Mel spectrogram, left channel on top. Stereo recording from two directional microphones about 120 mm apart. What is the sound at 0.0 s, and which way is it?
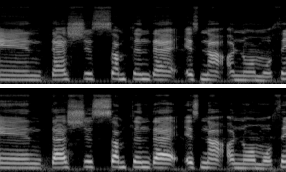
A woman's voice, 30° left (ahead or behind).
